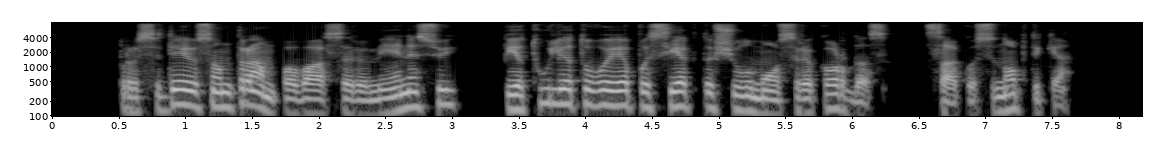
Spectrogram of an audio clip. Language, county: Lithuanian, Alytus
